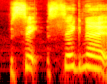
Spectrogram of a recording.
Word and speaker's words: Cigna: Cigna is one of the companies who names, but yes. Okay, sorry. That's okay. It rhymes with schmigma.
